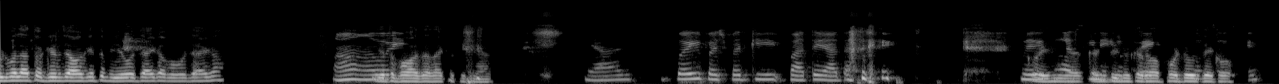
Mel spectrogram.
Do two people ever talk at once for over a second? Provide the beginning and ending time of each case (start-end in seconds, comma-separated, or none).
10.3-12.3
